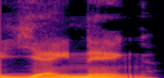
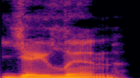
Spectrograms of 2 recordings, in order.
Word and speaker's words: Ya Ning: My real name is actually Ya Ning, not Ya Lin.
